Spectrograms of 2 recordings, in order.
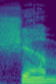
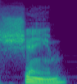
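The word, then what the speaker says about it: שם: It's pronounced Shem or perhaps Shame, and it's a primitive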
